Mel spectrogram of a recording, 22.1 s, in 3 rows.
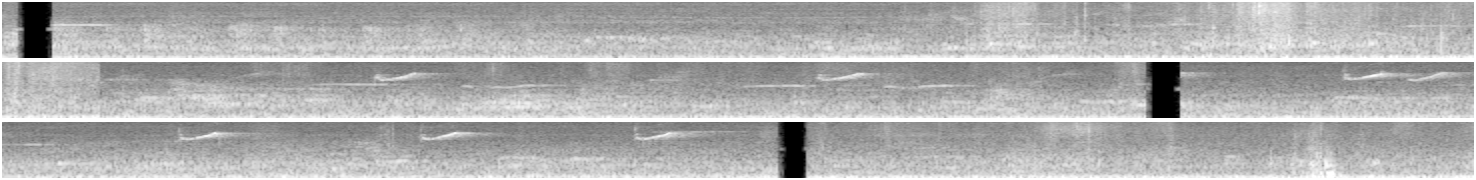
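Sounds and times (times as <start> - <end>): small birds chirping: 2.4 - 18.6.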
